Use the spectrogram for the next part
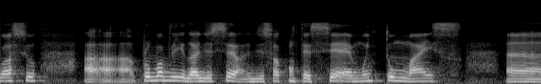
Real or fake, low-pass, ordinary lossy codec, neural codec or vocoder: real; 7.2 kHz; none; none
